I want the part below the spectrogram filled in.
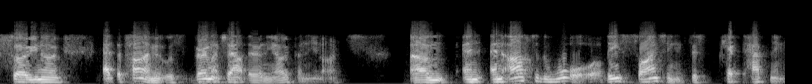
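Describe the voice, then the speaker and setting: A man with a medium-pitched voice and vocal fry talks at a moderate pace, making very wide pitch swings. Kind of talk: interview answer, explaining UFO history.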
